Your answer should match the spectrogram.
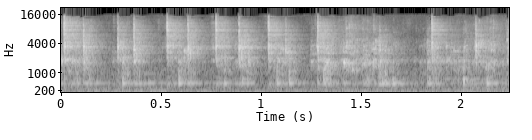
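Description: A wooden chopstick stirring in a glass jar, making rapid clicks and scrapes against the glass, several a second. It is dissolving sodium hydroxide into methanol to make methoxide.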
